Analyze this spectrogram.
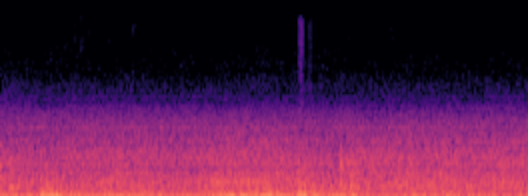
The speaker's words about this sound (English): All right, the first pocket of traffic's coming in. I'm going to experience a little bit of turbulence.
